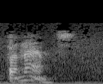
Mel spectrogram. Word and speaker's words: finance: The word is finance. The I in the first syllable is short, and the accent is on the second syllable.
